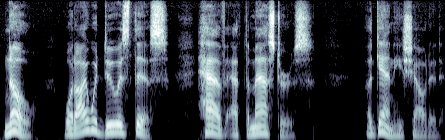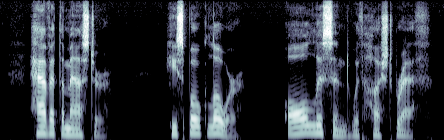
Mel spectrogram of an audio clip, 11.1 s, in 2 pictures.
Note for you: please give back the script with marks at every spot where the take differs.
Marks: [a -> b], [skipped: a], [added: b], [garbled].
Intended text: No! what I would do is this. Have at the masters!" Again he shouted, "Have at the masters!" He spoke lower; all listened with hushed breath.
No! what I would do is this. Have at the masters!" Again he shouted, "Have at the [masters!" -> master] He spoke lower; all listened with hushed breath.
